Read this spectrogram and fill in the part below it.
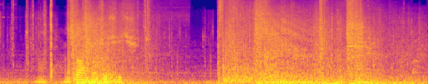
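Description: A large explosion roars and rumbles.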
